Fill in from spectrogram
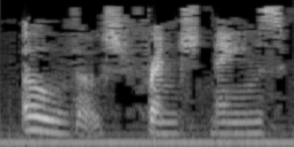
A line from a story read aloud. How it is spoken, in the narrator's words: groaned Susan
